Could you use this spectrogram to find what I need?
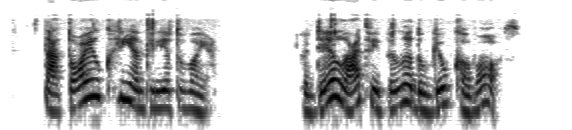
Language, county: Lithuanian, Alytus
